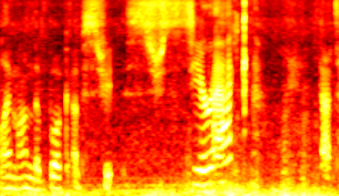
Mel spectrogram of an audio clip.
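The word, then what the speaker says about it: Sirach: the yearly Bible I'm on the book of sirak that's how you pronounce it and I actually that book kind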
